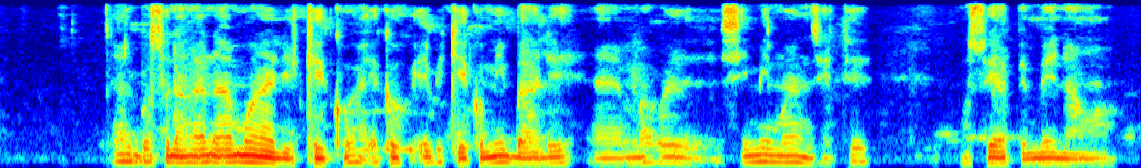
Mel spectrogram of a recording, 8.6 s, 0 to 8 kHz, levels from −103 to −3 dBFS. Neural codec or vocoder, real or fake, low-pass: vocoder, 44.1 kHz, 128 mel bands every 256 samples, BigVGAN v2; fake; 7.2 kHz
